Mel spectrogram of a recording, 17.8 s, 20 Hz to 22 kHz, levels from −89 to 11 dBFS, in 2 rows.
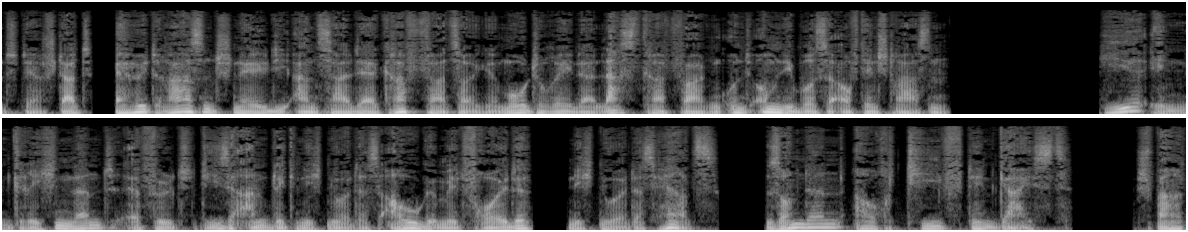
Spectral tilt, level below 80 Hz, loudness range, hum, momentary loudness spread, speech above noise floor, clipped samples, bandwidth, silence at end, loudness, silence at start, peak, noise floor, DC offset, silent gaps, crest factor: -6 dB/octave; -26 dBFS; 4 LU; none; 9 LU; over 71 dB; under 0.1%; 16 kHz; 0 s; -21 LUFS; 0 s; -2 dBFS; under -90 dBFS; under 0.1%; 0.70-0.83 s, 7.14-8.22 s, 12.88-13.11 s, 14.27-14.60 s, 16.92-17.36 s; 18 dB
